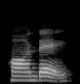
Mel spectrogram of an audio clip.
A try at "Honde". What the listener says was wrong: That's a harder sound at the end of that word. Honde.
